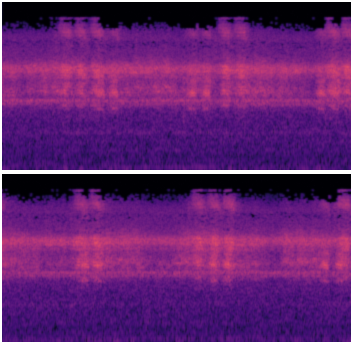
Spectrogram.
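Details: Shrill chirping of crickets and bugs forms a thick, even wall of high sound, with louder pulsing bursts returning every couple of seconds.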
